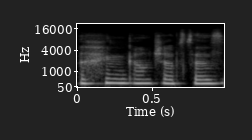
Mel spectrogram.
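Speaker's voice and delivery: ordinary delivery, nothing marked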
